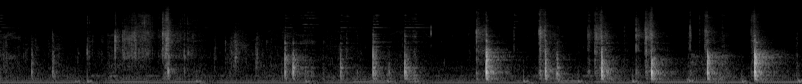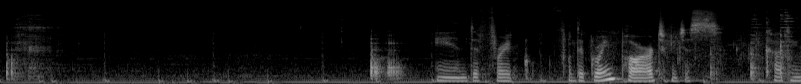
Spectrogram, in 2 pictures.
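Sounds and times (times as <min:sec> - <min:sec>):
knife chopping on wooden board: 0:04.8 - 0:08.3.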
